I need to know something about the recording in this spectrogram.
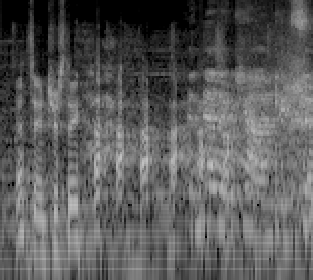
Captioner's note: laughing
